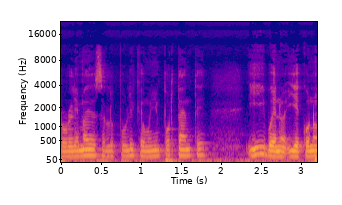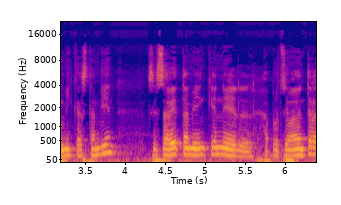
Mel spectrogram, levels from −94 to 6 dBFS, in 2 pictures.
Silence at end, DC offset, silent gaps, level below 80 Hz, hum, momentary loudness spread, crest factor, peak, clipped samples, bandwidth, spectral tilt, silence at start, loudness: 0 s; under 0.1%; none; -30 dBFS; none; 12 LU; 16 dB; -4 dBFS; under 0.1%; 12 kHz; -7 dB/octave; 0 s; -20 LUFS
